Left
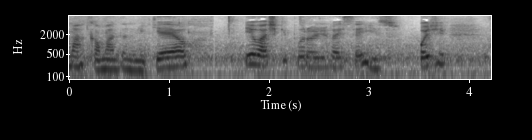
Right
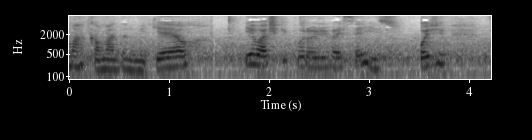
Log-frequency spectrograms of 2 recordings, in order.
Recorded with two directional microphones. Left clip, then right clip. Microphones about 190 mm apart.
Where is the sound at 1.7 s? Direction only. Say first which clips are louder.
Right 2 dB; 5° left (ahead or behind).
